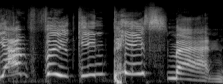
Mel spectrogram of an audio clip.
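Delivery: put-on fook accent on fucking, swooping. Comic mocks people who say fook instead of fuck, mocking someone saying fook. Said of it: "Did you just say fook?".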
